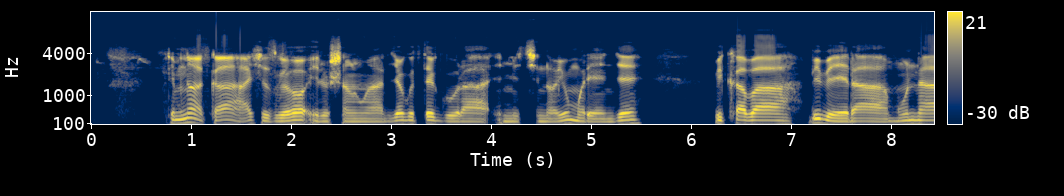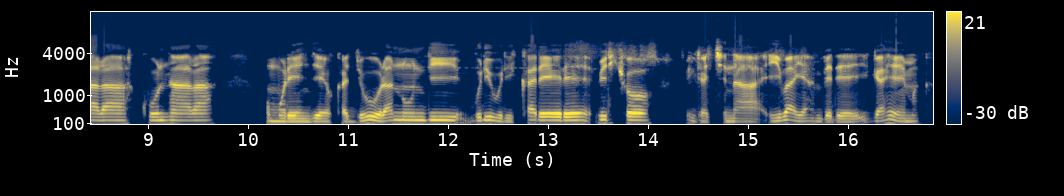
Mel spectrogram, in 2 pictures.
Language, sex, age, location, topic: Kinyarwanda, female, 18-24, Nyagatare, government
